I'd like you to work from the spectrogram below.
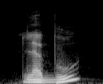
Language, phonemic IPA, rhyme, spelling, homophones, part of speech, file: French, /bu/, -u, boue, bou / boues / bous / bout / bouts, noun, Fr-boue.ogg
- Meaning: mud; dirt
